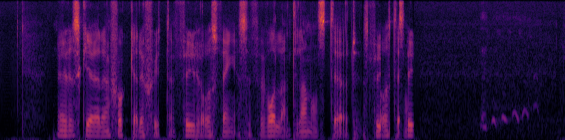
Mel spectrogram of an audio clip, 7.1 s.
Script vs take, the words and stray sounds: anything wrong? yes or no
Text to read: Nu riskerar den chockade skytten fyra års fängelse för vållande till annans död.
yes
